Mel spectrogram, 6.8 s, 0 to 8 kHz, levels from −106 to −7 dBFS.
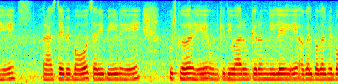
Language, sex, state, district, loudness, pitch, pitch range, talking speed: Hindi, female, Bihar, Gopalganj, -15 LUFS, 185 Hz, 180-190 Hz, 175 wpm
